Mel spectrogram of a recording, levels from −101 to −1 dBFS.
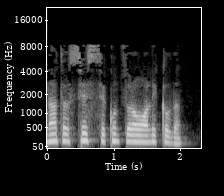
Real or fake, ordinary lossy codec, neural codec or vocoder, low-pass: real; MP3, 32 kbps; none; 10.8 kHz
